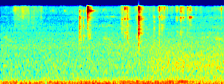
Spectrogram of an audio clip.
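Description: Small metal pieces clink lightly against a steel block.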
